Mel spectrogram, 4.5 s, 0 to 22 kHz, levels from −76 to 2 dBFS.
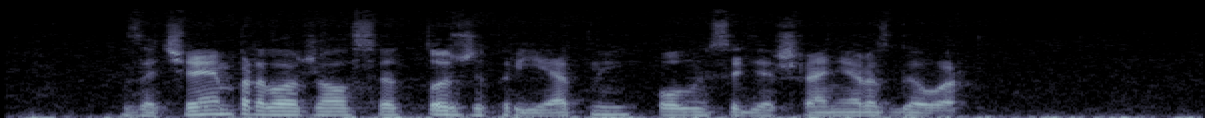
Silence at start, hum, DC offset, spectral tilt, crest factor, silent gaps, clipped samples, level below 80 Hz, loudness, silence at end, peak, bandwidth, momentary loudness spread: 0.05 s; none; under 0.1%; -5.5 dB/octave; 20 dB; none; under 0.1%; -42 dBFS; -28 LUFS; 0 s; -8 dBFS; 16.5 kHz; 10 LU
